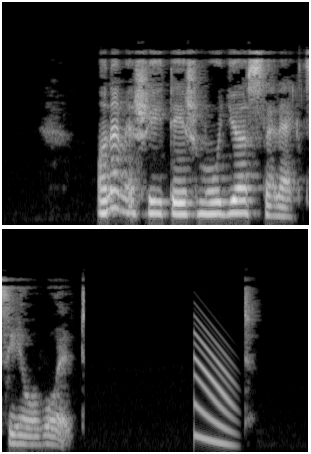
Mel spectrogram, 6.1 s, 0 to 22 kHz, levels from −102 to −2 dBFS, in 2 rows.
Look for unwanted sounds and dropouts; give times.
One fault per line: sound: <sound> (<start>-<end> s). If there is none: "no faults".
sound: chirp (5.0-5.5 s)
